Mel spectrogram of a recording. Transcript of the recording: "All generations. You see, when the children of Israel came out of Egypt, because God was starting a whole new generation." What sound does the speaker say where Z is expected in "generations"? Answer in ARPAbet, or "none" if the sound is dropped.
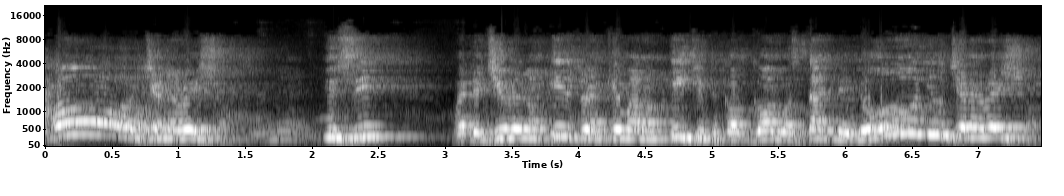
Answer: none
